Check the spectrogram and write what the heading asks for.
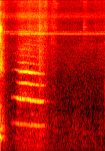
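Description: A cat meowing once: a short, soft, even-pitched call of about half a second, near the start.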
